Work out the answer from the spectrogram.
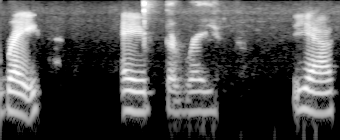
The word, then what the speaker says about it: Wraith: I think I did say that wrong. It's The Wraith.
